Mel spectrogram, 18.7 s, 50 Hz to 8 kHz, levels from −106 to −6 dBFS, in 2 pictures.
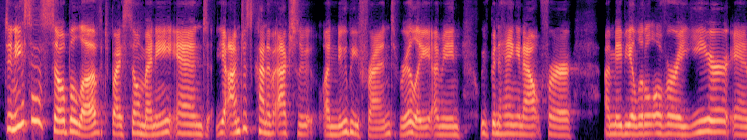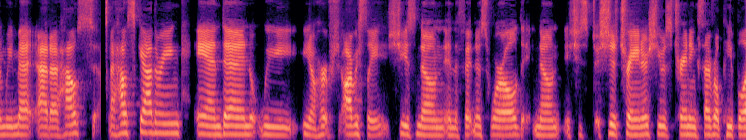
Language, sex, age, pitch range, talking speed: English, female, 30-49, 165-200 Hz, 205 wpm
